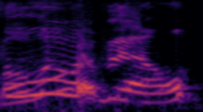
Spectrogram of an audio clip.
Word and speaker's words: Louisville: in Kentucky thank you it's Louisville well yeah you don't pronounce the S it's just like not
